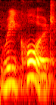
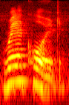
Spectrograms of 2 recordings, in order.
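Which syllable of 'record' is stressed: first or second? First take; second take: second; first. First: The stress is on the second syllable. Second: The stress is on the first syllable. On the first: It is used as a verb. "the second syllable when it's a verb" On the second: It is used as a noun. "we stress the first syllable when this word is a noun"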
